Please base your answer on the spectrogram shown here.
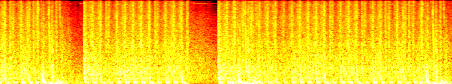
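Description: Rapid automatic gunfire on the firing range in the video game Delta Force, dense bursts of loud, close shots rattling almost continuously with one brief pause midway.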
